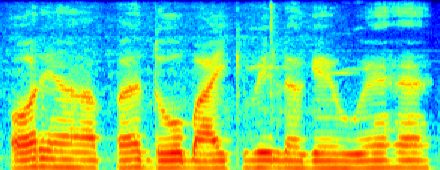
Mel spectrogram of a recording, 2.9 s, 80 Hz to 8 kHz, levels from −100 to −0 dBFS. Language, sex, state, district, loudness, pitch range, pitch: Hindi, male, Jharkhand, Garhwa, -16 LUFS, 125-130 Hz, 130 Hz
